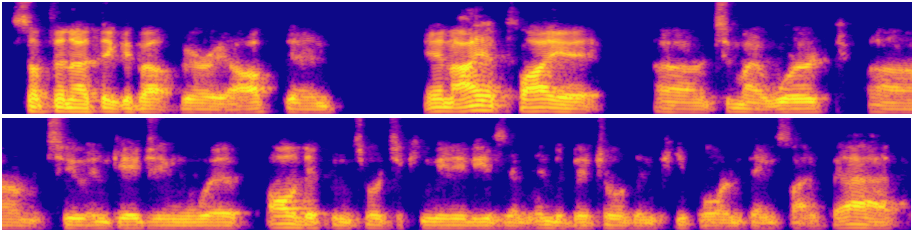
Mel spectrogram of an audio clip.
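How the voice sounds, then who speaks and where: Male podcast guest, American, very low voice, dry recording, reflective conversational delivery peppered with check-in tags. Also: level tone, fairly quick, breathy edge, no room sound, muffled recording. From United States. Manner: frequently ends phrases seeking agreement with "right" and "you know".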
